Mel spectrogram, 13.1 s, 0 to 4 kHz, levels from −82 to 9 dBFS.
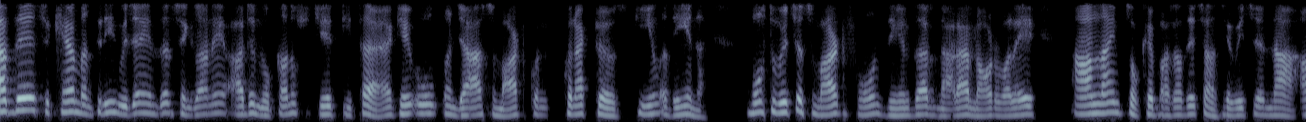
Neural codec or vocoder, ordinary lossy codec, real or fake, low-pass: codec, 16 kHz, 1.1 kbps, Voila-Tokenizer; none; fake; 3.6 kHz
